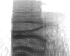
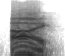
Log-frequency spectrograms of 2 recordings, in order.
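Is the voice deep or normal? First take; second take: deep; normal. First: It is said in a put-on deep voice. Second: It is said in a normal voice.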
